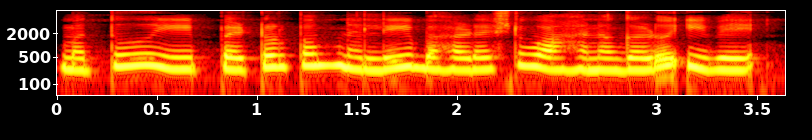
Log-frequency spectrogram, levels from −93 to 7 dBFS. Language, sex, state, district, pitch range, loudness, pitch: Kannada, female, Karnataka, Bidar, 240-280 Hz, -15 LUFS, 250 Hz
